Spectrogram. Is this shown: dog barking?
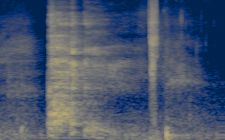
no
